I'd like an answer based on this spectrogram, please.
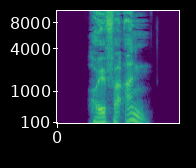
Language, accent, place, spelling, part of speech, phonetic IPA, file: German, Germany, Berlin, häufe an, verb, [ˌhɔɪ̯fə ˈan], De-häufe an.ogg
- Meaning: inflection of anhäufen: 1. first-person singular present 2. first/third-person singular subjunctive I 3. singular imperative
